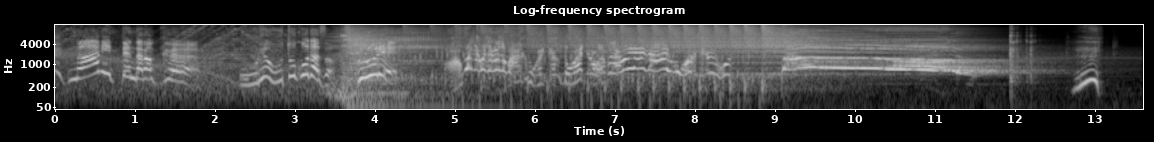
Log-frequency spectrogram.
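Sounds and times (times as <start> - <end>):
speech: 0.2 - 4.4, 5.0 - 9.4, 12.8 - 13.2
woman's high-pitched scream: 9.1 - 11.9.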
